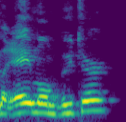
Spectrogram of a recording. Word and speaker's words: Remon Buter: Yeah, I said I'm Remon Buter, which pronounced of course in Dutch.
